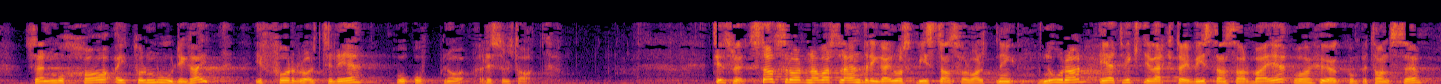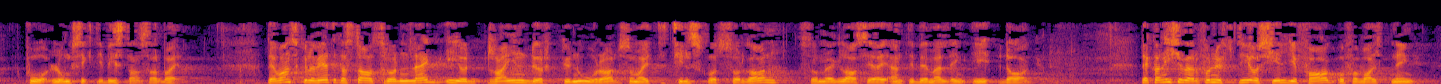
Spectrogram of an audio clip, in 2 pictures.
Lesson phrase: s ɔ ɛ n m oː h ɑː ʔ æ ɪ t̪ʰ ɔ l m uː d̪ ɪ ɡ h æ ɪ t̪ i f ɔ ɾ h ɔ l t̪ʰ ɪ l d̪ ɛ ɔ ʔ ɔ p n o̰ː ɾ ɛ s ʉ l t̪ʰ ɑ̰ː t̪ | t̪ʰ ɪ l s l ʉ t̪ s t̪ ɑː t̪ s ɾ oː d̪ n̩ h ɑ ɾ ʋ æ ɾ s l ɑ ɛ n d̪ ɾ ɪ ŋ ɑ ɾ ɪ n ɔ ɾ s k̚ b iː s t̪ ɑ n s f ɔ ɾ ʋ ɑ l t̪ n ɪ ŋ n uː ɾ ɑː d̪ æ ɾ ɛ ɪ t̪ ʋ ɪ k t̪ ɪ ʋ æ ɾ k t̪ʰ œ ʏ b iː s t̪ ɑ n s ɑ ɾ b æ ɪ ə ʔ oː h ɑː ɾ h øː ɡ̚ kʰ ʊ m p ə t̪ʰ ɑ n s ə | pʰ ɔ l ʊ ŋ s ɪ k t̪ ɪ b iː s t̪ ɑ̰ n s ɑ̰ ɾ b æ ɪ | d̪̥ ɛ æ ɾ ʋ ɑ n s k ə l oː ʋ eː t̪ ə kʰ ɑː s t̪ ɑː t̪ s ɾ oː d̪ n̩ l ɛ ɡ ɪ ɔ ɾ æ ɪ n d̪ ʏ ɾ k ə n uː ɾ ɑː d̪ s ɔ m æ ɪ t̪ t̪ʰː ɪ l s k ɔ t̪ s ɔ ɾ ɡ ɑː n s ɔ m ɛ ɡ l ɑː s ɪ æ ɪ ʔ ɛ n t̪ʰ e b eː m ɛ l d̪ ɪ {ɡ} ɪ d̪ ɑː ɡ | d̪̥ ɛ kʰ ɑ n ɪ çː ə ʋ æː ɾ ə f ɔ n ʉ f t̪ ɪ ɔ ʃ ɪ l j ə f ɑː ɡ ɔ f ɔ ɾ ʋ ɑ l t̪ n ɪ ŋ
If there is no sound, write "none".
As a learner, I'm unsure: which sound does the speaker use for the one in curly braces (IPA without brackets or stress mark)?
ŋ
